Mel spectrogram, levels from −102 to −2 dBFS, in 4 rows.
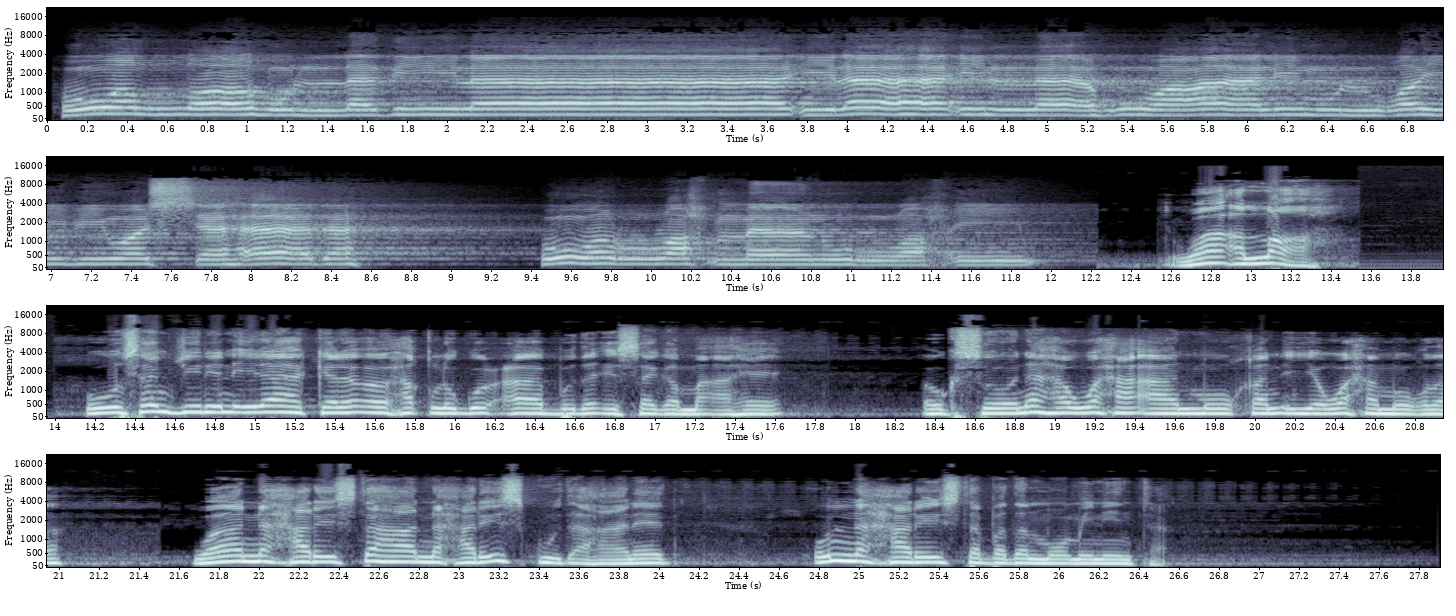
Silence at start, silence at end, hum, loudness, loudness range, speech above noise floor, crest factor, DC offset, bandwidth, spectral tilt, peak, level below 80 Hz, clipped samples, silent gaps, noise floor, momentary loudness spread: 0.1 s; 1.4 s; none; -14 LUFS; 8 LU; 39 dB; 12 dB; under 0.1%; 15.5 kHz; -5 dB/octave; -2 dBFS; -42 dBFS; under 0.1%; none; -53 dBFS; 12 LU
